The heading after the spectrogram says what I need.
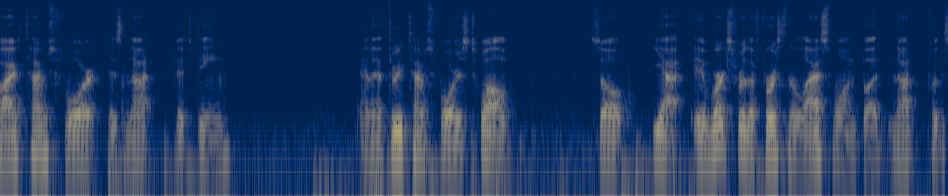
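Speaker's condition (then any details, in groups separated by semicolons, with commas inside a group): No condition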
